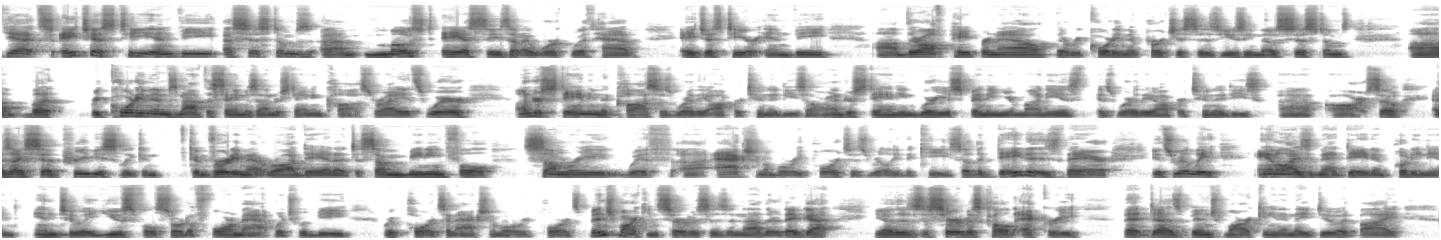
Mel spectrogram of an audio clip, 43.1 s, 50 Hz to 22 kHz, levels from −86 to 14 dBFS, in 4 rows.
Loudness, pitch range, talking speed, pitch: -17 LUFS, 105-125 Hz, 185 wpm, 115 Hz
